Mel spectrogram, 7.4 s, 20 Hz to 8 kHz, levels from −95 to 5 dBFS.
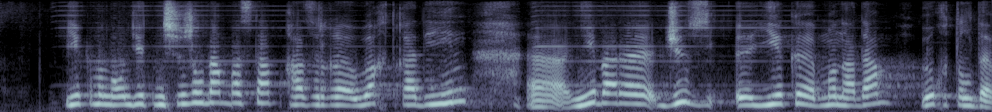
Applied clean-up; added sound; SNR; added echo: neural separator model SepFormer DNS4.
